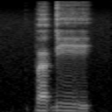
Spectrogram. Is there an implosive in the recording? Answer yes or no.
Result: yes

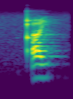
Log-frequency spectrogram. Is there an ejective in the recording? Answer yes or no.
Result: yes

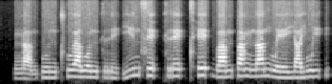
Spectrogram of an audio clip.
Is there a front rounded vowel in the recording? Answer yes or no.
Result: no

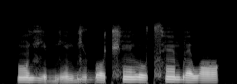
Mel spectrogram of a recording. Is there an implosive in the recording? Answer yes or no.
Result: yes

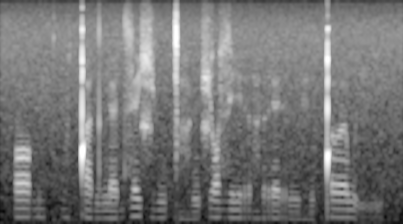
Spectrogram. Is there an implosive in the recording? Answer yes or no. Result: yes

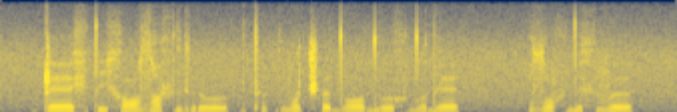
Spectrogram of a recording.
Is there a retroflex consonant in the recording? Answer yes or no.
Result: yes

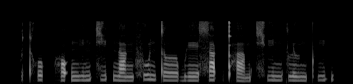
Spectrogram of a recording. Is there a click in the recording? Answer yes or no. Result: no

